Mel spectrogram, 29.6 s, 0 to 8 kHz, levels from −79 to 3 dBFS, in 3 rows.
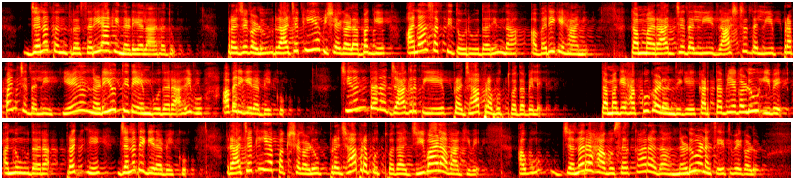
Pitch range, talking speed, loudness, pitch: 250-320 Hz, 85 wpm, -13 LUFS, 275 Hz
